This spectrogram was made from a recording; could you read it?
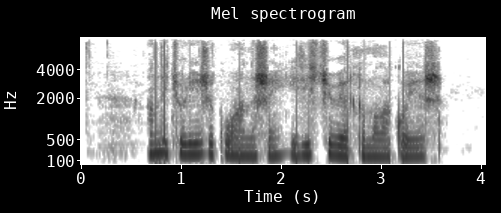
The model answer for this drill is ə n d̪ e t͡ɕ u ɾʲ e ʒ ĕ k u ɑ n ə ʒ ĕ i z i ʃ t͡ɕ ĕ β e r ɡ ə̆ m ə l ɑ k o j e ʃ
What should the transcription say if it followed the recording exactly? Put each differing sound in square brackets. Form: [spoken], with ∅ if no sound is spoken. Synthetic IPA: ə n d̪ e t͡ɕ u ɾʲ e ʒ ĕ k u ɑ n ə [ʃ] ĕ i z i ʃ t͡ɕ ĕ β e r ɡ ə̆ m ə l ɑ k o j e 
